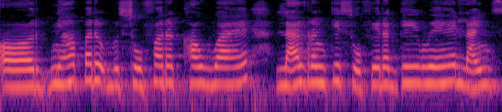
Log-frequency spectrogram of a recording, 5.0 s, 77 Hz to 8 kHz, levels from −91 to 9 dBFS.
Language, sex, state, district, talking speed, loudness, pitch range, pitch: Hindi, female, Bihar, Sitamarhi, 180 wpm, -25 LUFS, 230-260 Hz, 245 Hz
